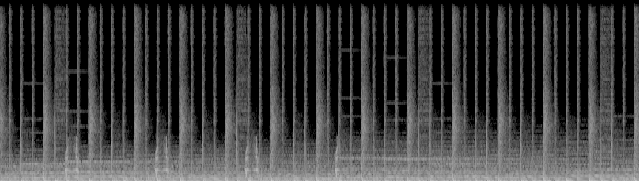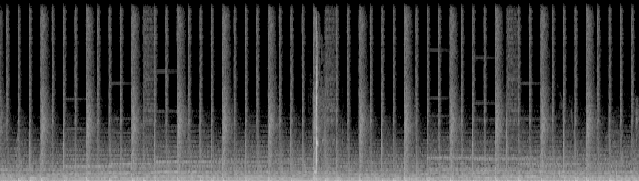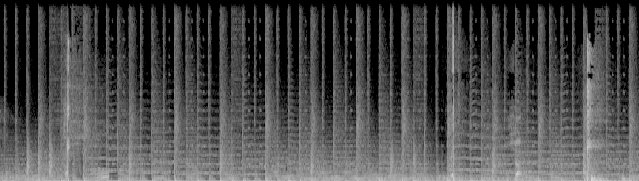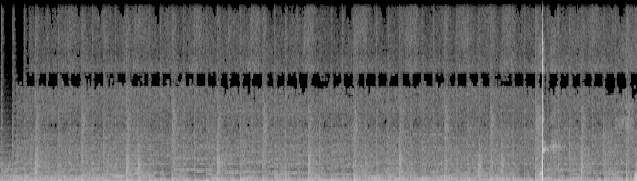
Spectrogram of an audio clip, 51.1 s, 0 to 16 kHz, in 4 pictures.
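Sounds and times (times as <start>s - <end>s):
background music with beat: 0.0s - 51.0s
golf club striking ball: 19.0s - 19.4s, 26.8s - 27.1s, 34.5s - 34.8s, 37.2s - 38.2s, 49.0s - 49.7s.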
